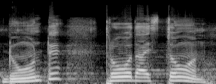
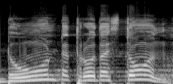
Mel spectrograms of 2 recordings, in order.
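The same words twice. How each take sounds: First: Said in the usual way. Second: Very slow, every word clear; slow model sentence. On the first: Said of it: "तो इस तरीके से आप बोलेंगे". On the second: Shown as a demonstration. Teacher slowly models "Don't throw the stone" for the children. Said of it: "तो आप बोल सकते हैं".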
